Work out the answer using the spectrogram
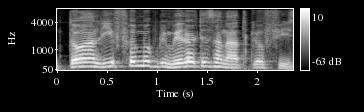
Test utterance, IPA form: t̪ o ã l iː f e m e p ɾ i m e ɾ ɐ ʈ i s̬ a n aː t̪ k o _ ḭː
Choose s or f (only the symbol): f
